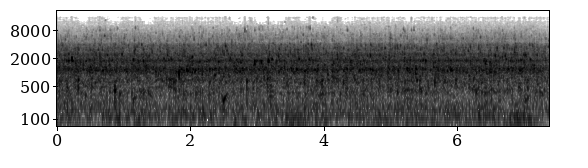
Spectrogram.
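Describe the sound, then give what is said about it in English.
A steady, continuous rush of flowing stream water of the River Lee or its tributaries, its babbling hiss holding even throughout with small gurgles and splashes, moderately quiet, with no voices. “Water has long been associated with healing and health, and at a time when we need a source of calm and restoration, the River Lee and its tributaries are simple yet invaluable sources of well-being.”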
